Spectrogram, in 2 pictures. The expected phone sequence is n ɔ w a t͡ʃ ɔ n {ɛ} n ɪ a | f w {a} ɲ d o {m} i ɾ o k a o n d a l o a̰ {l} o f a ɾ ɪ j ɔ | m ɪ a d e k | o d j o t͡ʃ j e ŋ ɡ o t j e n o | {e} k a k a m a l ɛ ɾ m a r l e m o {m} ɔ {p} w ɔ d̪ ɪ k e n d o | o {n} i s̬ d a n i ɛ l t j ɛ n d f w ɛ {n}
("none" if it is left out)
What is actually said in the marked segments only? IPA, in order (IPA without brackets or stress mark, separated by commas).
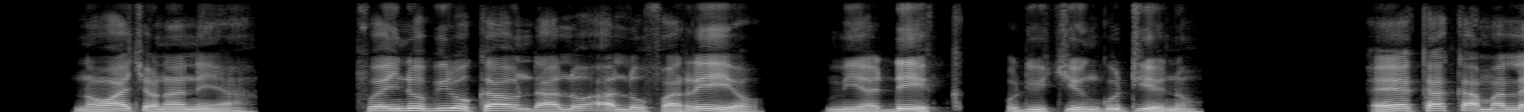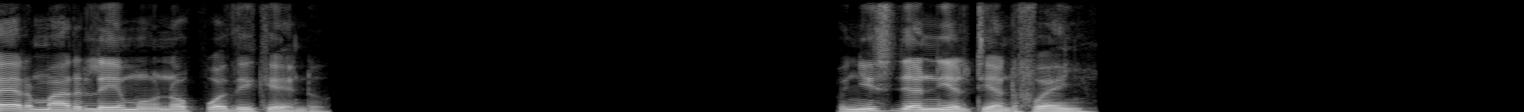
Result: a, ɛ, b, l, ɛ, n, p, ɲ, ɲ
